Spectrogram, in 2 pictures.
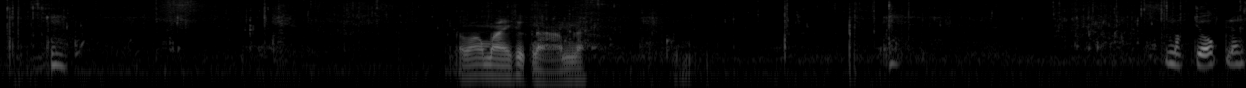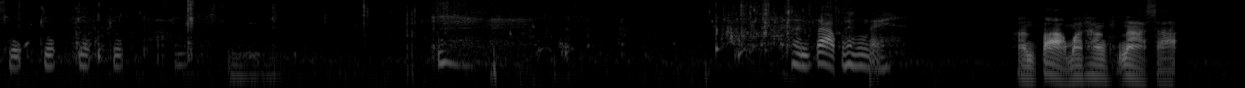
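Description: Hands splash in shallow muddy water.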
